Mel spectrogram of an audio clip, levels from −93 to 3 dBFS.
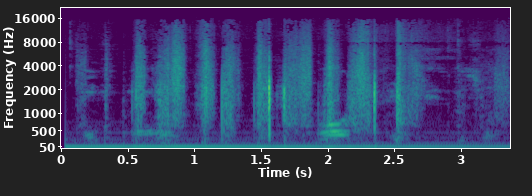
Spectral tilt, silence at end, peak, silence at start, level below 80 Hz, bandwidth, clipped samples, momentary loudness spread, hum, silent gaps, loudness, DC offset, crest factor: -1 dB/octave; 0 s; -2 dBFS; 0 s; -48 dBFS; 16.5 kHz; under 0.1%; 22 LU; none; none; -33 LUFS; under 0.1%; 34 dB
